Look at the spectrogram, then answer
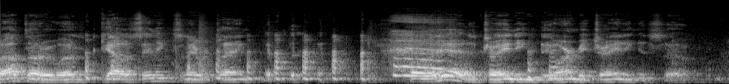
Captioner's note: laughter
